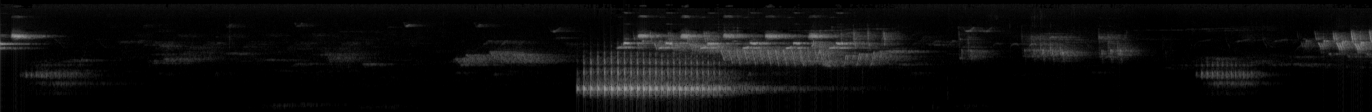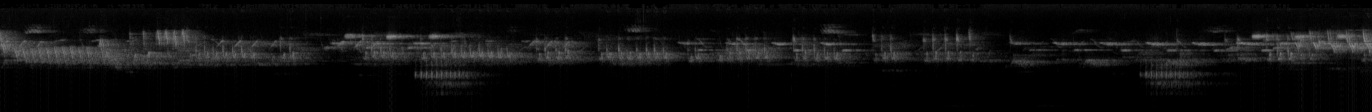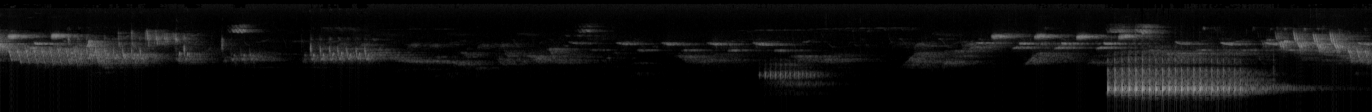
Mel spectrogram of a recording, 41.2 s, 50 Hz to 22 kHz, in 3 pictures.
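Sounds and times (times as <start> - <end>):
woodpeckers Picidae: 5.8 - 8.6, 38.5 - 41.0.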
